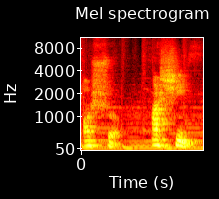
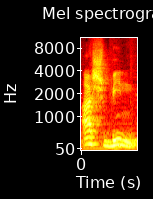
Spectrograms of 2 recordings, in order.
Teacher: আশ্রয়ী যে ব্যঞ্জনটা থাকে সেটা হচ্ছে দুইবার উচ্চারণ হয় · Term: দীপ্ত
